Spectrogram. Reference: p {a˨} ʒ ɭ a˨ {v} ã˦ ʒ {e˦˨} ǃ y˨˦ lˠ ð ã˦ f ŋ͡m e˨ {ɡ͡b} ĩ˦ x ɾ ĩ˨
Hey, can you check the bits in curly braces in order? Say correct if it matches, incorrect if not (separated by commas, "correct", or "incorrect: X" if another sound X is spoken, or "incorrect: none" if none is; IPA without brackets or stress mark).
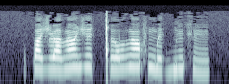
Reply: correct, incorrect: ð, correct, correct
